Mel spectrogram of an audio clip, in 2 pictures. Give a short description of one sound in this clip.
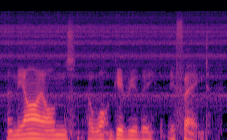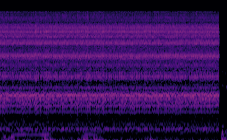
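An electric discharge tube hums steadily.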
